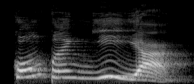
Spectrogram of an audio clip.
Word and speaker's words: companhia: Companhia, com NH, erradamente pronunciada como companhia, sem o H, né?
